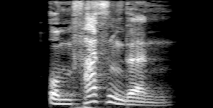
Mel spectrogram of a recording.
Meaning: inflection of umfassend: 1. strong genitive masculine/neuter singular 2. weak/mixed genitive/dative all-gender singular 3. strong/weak/mixed accusative masculine singular 4. strong dative plural
- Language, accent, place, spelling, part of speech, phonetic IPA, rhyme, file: German, Germany, Berlin, umfassenden, adjective, [ʊmˈfasn̩dən], -asn̩dən, De-umfassenden.ogg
